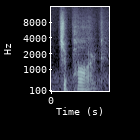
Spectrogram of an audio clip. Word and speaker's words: Gepard: well done Jacquard Japan so that's to pronounce his name japard welcome visitors from Beyond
